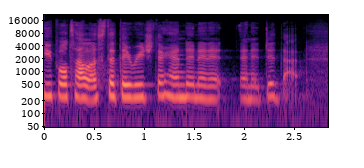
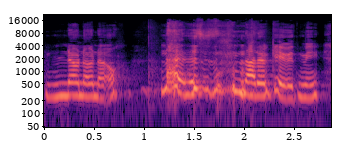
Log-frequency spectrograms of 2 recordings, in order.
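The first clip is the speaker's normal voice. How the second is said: nervous laugh through the words; laughing protest. Retold or imitated. Babysitter laughing at her own fright, laughing. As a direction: laugh while refusing, half scared. Reacting to a stranger at the door.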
